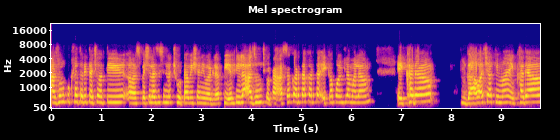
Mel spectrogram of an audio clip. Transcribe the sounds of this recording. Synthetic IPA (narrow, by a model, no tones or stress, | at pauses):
əd͡zuːnkuʈʰlat̪əɾiːt̪jat͡ɕaʋəɾt̪iːspeɕəlajd͡zeɕənlat͡ɕʰoʈaʋiɕəjaniʋəɽlapiet͡sɖilaʔəd͡zuːnt͡ɕʰoʈaʔəsəːkəɾt̪akəɾt̪aʔekapɔĩɳʈlaməla | ekʰad̪ja | ɡaʋat͡ɕjakĩw̃ʋaekʰad̪ja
